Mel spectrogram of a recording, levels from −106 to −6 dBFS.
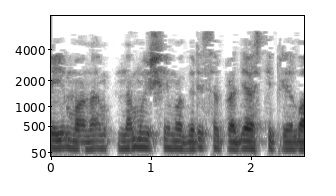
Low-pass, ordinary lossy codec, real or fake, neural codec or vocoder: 7.2 kHz; MP3, 24 kbps; fake; vocoder, 22.05 kHz, 80 mel bands, WaveNeXt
